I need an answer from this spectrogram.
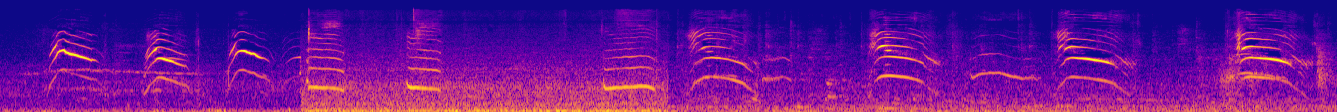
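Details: Repeated high-pitched kitten meows, short arched cries coming roughly every second, softer in the middle over a stretch of rushing background noise, then strong again toward the end.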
